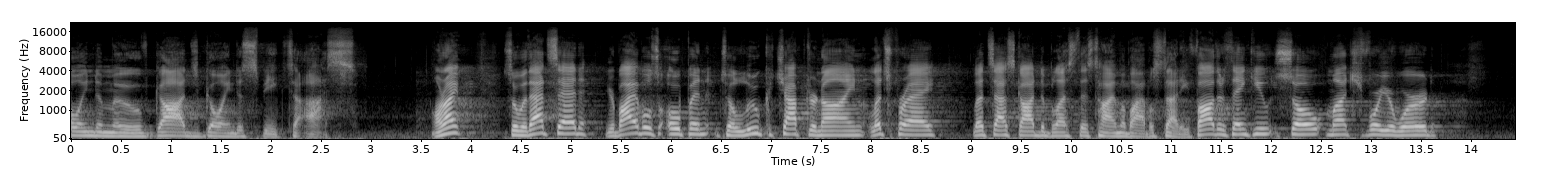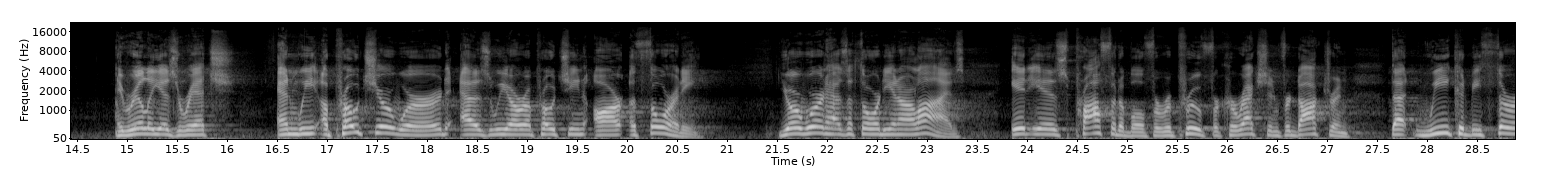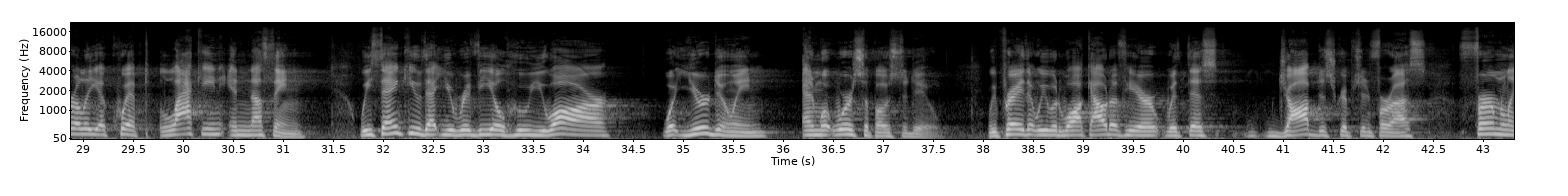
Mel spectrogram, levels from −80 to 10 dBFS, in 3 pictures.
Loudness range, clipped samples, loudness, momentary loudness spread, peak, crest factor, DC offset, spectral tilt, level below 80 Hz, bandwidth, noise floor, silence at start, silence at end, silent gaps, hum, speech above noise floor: 3 LU; under 0.1%; -17 LUFS; 9 LU; 0 dBFS; 16 dB; under 0.1%; -5.5 dB/octave; -46 dBFS; 17 kHz; -54 dBFS; 0 s; 0 s; none; none; 37 dB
